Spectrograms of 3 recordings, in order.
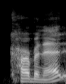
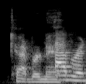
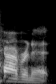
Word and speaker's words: Cabernet: Dark Carbonet. Am I pronouncing that right? Cabernet. Cabernet. Oh, Cabernet. Cabernet. Yeah. We were both wrong.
